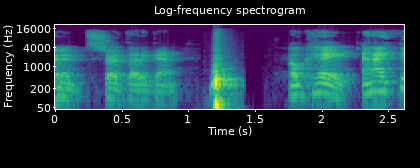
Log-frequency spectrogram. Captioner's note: whoosh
